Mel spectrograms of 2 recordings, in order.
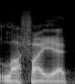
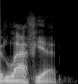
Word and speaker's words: Lafayette: By the way, they don't pronounce it that way. It's not Lafayette. They say Lafayette, just so you know.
